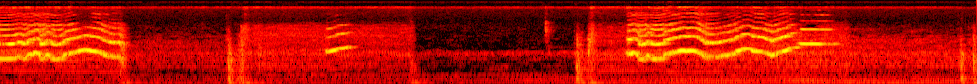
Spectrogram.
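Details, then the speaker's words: Car power window makes sharp wavering chirps over the motor whir each time the glass goes up and down; squeak from a dirty, dry glass channel, fixed with silicon spray. "अगर power window उतार चढ़ाव के समय बहुत खराब है। एक आवाज आ रही है। जैसे चहचहाना।"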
